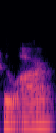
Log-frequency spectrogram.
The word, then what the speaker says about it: pu-erh: tea is spelled PU - e rh it's pronounced who are but it's pu-erh tea and the steward is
